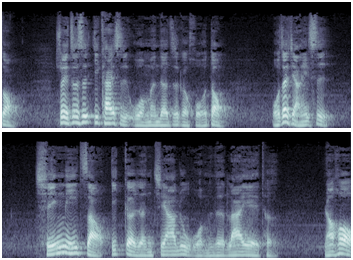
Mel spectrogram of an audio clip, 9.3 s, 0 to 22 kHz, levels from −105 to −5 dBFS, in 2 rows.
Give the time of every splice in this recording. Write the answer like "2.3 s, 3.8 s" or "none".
none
